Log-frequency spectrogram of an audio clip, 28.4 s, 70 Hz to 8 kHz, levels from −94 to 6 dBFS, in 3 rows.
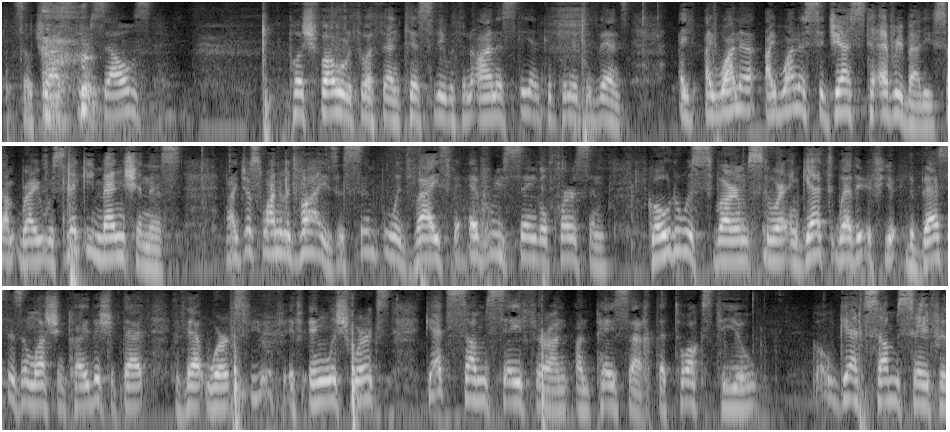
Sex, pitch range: male, 145-185 Hz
